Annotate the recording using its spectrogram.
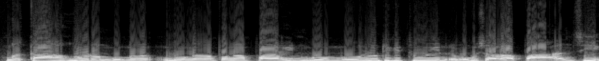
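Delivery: high-pitched imitation of tearful protest; menirukan nangis kejer. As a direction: plead innocence like someone crying, lightly acted. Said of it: "nangis kejer". (menirukan keluhan sambil menangis)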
